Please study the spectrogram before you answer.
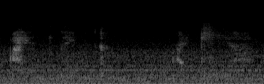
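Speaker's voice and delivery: breathy whisper of effort. Acted. Grandma voicing the little engine, whispered. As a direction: whisper it like a tiny engine straining.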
